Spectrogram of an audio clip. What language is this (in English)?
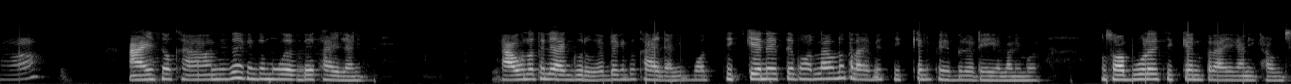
Odia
